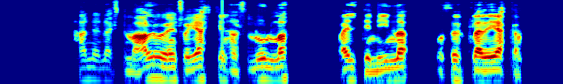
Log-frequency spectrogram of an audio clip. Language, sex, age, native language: Icelandic, male, 40-49, Icelandic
